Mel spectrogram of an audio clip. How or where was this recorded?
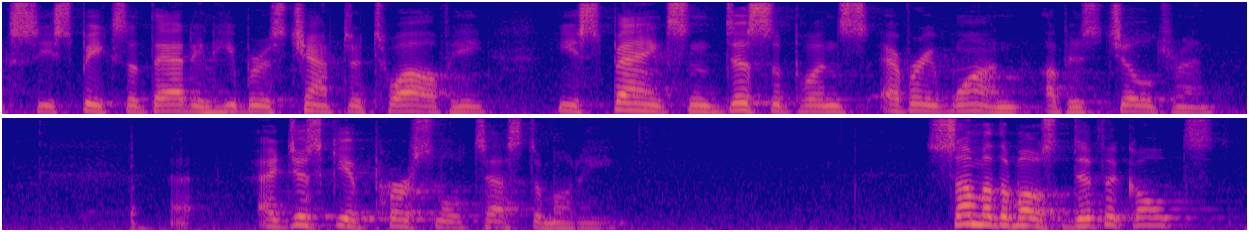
large echoing room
